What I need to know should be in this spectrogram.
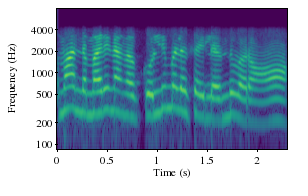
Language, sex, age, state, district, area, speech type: Tamil, female, 30-45, Tamil Nadu, Mayiladuthurai, urban, conversation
